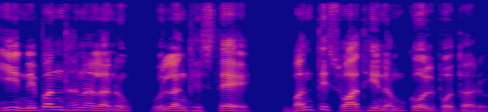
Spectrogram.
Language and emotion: Telugu, neutral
